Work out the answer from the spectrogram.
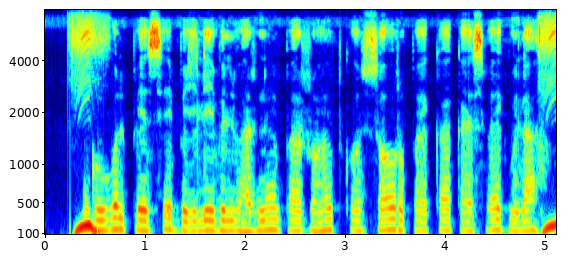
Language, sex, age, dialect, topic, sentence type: Hindi, male, 25-30, Awadhi Bundeli, banking, statement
